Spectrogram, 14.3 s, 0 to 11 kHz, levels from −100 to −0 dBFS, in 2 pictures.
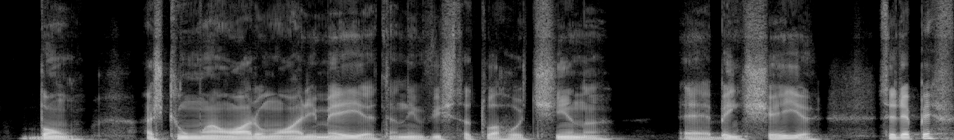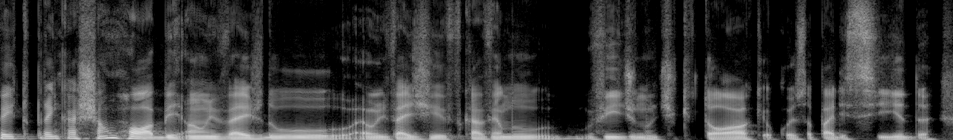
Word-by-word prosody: Bom, 75 - +2 0.5
acho - - -1
que - - -3
1 100 -4 +4
hora, 95 +3 +4
1 85 -1 +1
hora 85 +1 +2
e 80 - +1
meia, 85 -2 +2
tendo 80 +4 -2
em 85 - +1
vista 85 +2 -5
a - - -3
tua 80 - -2
rotina, 75 -1 -1 0.5
eh, 75 -4 -3
bem 90 +8 +1
cheia, 90 -3 0 0.4
seria 115 +1 +4
perfeito 150 +1 -1
pra 150 - -2
encaixar 155 0 -2
um - - +2
hobby, 115 - +4
ao 105 0 +4
invés 95 0 +2
do 105 -4 0
ao 85 +1 0
invés 85 0 0
de 95 +2 -2
ficar 90 0 -4
vendo 95 +3 -1 0.2
vídeo 90 +1 -1
no 80 -1 -3
TikTok 80 +1 -2
ou - - -9
coisa 75 0 -9
parecida. 70 0 -5
90 Hz, 160 wpm, -24 LUFS, 80-105 Hz, 0.5 s, 1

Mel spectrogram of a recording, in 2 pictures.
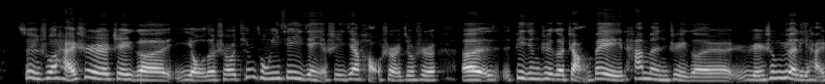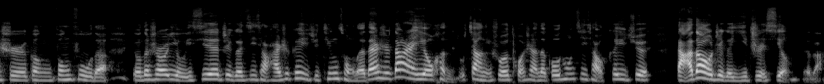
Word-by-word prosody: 所 310 - -4
以 285 - +1
说 285 +2 +2
还 285 - +4
是 285 -7 +3
这 245 -2 +1
个 195 -3 +5
有 195 -3 0
的 200 +1 +2
时 230 - -6
候 230 0 +1
听 345 +9 -10
从 275 -4 -3
一 280 - -2
些 295 +1 -3
意 275 - -2
见 225 -4 -1
也 - - -6
是 225 +2 -8
一 - - -8
件 240 -1 +4
好 230 - -3
事 - - -7
儿， 185 - 0
就 205 +1 -4
是， 205 -1 0 0.2
呃， 205 +1 +8 0.2
毕 305 - +1
竟 260 -2 -3
这 255 -1 -1
个 225 - +5
长 220 -1 +1
辈 230 -6 +2
他 265 +6 -2
们 230 -5 -2
这 210 -4 -4
个 180 -1 +1
人 185 +5 -2
生 295 +5 -2
阅 295 - +5
历 200 -2 -3
还 200 - -3
是 195 -1 -5
更 185 -2 -6
丰 220 0 -4
富 215 -5 -6
的， 175 - -2 0.2
有 195 - -3
的 220 - -1
时 230 - -6
候 225 - +4
有 205 -5 -4
一 185 - -8
些 240 +4 -1
这 225 0 -5
个 200 -1 -2
技 220 +2 -12
巧 - - -4
还 190 0 -3
是 255 - -8
可 280 +2 -4
以 265 - -5
去 210 - -13
听 260 +5 -6
从 265 - -7
的。 170 - -1
但 250 +4 +4
是 270 - -4
当 340 +5 +3
然 275 -5 +2
也 - - -2
有 225 - +3
很 - - -7
多 - - -18
像 235 -7 0
你 175 - -11
说 205 +1 -1
的 - - -9
妥 210 -4 -7
善 200 -3 -6
的 185 - -3
沟 215 +4 -3
通 250 0 -8
技 250 -2 -13
巧， 230 - -3
可 235 - -7
以 235 - -8
去 210 -1 -3 0.2
达 - - +7
到 290 -5 +8
这 215 -2 -2
个 175 - -4
一 175 +2 -10
致 195 -2 -6
性， - - -4 0.2
对 280 -1 -15
吧？ - - -14
220 Hz, 355 characters per minute, -22 LUFS, 200-255 Hz, 0.2 s, 呃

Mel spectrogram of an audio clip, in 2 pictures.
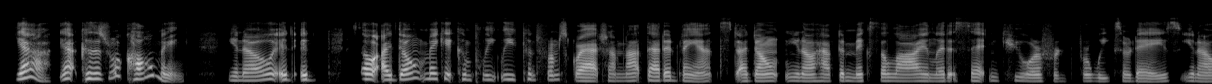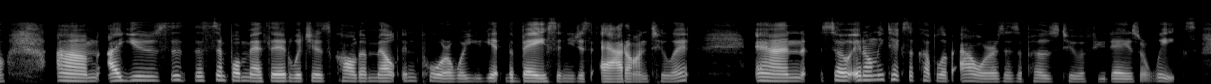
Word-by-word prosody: Yeah, 295 +7 +5
yeah. - - +5
'Cause 260 +1 +2
it's 260 -1 0
real 395 +6 -3
calming, 255 +5 +1 0.4
you 190 0 -6
know? 185 +5 +2
It 235 - +1
it 215 -3 +2 0.4
so, 245 -1 +7
I 215 - +6
don't 255 +6 +2
make 260 0 0
it 235 - 0
completely 225 0 -7
c 245 -3 -6
from 210 0 -6
scratch, 165 -6 +2
I'm - - -6
not 170 +2 -1
that 180 -1 +2
advanced 160 -7 -3
I 155 - +2
don't, 160 +1 +2
you 165 0 -7
know, 155 -1 +2
have 155 -1 -2
to 170 - -1
mix 160 -1 -4
the 165 - -2
lye 155 -1 0
and 155 -1 -4
let 155 +1 -3
it - - -3
sit 165 -2 -5
and 175 -2 -17
cure 155 -4 -5
for 145 -1 -12
for 150 - -6
weeks 150 0 -12
or 150 - -5
days, 140 +2 -4
you 165 - -9
know? 140 -1 -2 0.5
Um, 165 -3 +6
I 175 - +7
use 185 0 -3
th 205 0 -5
the 185 0 -4
simple 190 -2 0
method, 155 -1 +3
which 150 +1 -3
is 155 -1 -2
called 155 -2 0
a 155 - -1
melt 150 -1 +1
and 165 0 -10
pour 150 -4 -1
where 140 0 -6
you 140 0 -13
get 150 +1 -1
the 150 - -4
base, 145 -1 +5
and 140 0 -10
you 140 - -14
just 140 -1 -7
add 130 0 +6
on 130 0 +1
to 140 -1 -9
it. - - -1 0.7
And 160 -2 +5 0.2
so, 185 -2 +2
it 200 - +4
only 205 +2 0
takes 225 -4 -6
a 200 - -7
couple 165 -5 -5
of 145 - -5
hours 135 -4 0
as 140 -1 -12
opposed 140 0 -9
to 135 -2 -11
a - - -11
few 135 0 -19
days 130 -1 -3
or - - -8
weeks. 160 - -9
160 Hz, 220 wpm, -25 LUFS, 150-190 Hz, 0.7 s, so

